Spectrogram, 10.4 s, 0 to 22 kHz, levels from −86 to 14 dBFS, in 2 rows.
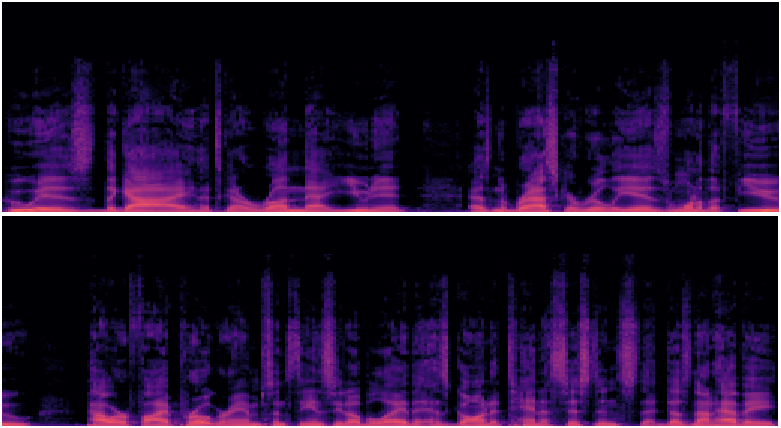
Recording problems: none

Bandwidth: 18 kHz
